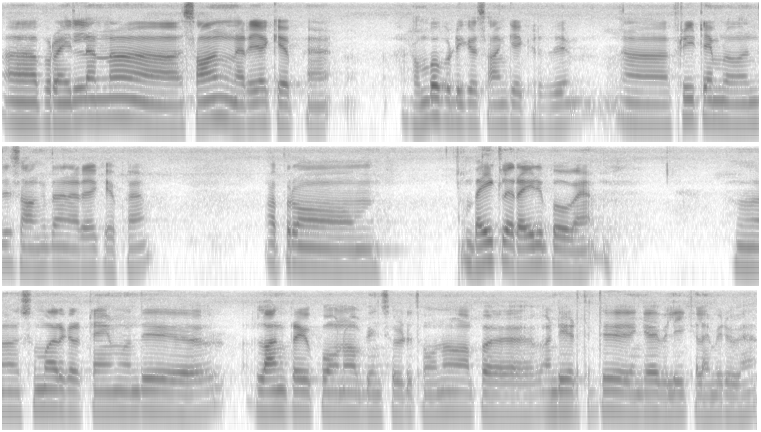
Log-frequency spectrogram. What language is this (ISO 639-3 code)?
tam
